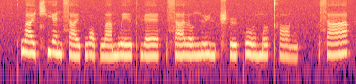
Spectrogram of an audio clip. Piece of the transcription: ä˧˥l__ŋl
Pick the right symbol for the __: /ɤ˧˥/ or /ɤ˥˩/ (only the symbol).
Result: ɤ˧˥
